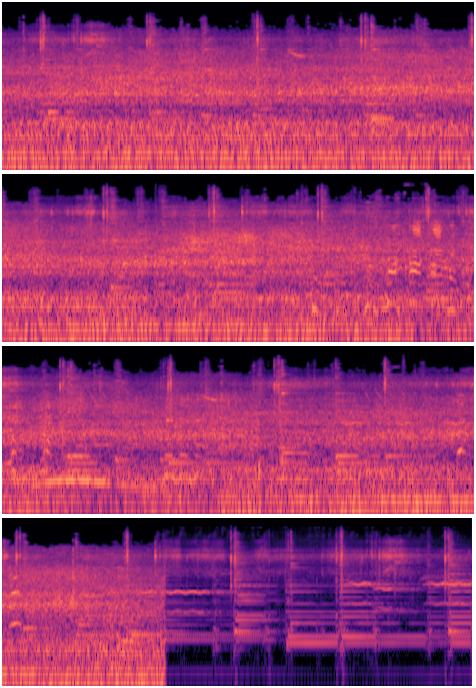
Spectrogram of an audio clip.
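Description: Steady road and engine noise inside a van's cabin at highway speed, with background music mixed under it. About sixteen seconds in the road noise cuts off and the background music plays alone.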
